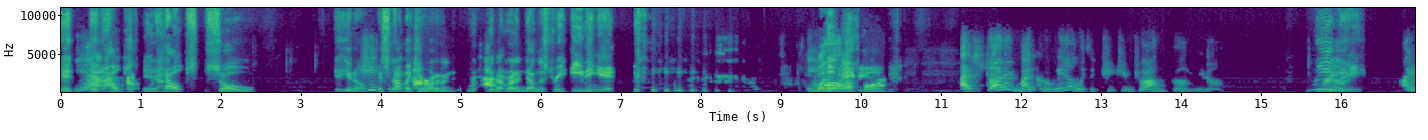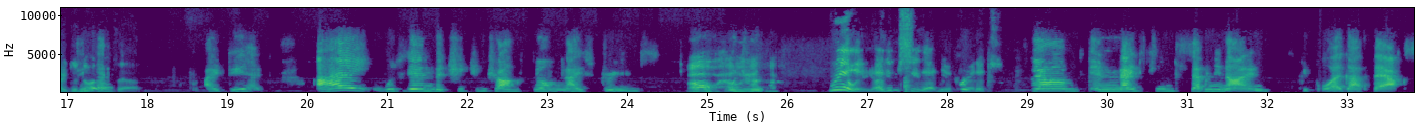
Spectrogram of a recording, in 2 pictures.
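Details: Adult woman with cerebral palsy, 75% hearing loss and hearing aids; dysarthria (cerebral palsy).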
